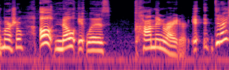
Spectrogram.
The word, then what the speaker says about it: Kamen: Oh, no, it was Kamen Rider. Did I say it correctly? It reminds me of ramen, but with a K.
